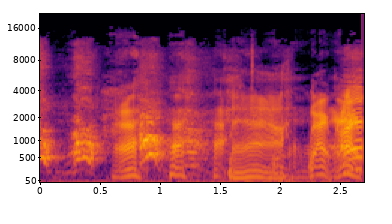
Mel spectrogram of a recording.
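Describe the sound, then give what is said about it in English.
A dog, Mahler, barks and yips in Studio A at KUCI 88.9 FM in Irvine, California, in several quick, pitchy bursts across a few seconds, some rising into whiny, drawn-out yelps. “And as always, an extremely stable genius, Mahler, the fake news dog.”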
